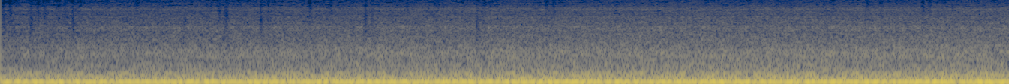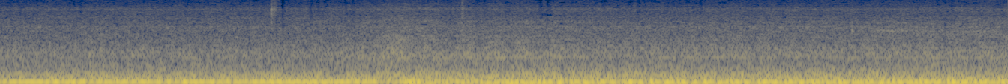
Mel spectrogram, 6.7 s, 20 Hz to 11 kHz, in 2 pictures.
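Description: Diesel truck engine idling through a 4-inch exhaust, a steady deep low rumble that holds constant throughout, close and fairly loud with no voices.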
